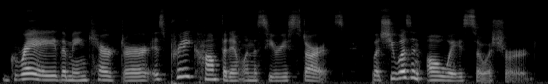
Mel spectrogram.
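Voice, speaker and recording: A woman's voice: medium pitch, moderate pace. A woman co-hosting a podcast, talking casually and explaining things in an informal way. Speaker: podcast co-host and fiction writer.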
